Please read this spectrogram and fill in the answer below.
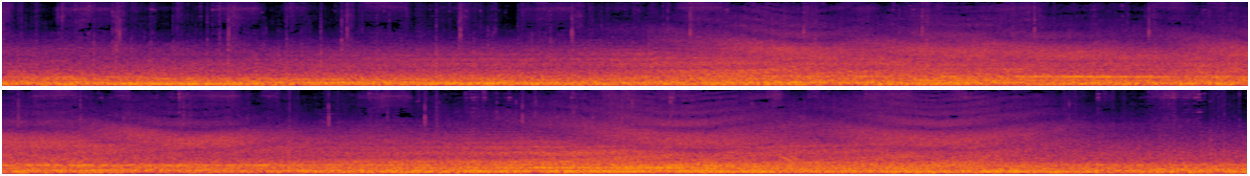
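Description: Road traffic: several vehicles passing one after another over a steady low rumble.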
